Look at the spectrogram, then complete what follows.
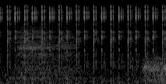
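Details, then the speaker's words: Vintage 1960s pulse-proportional model radio control on a three-cell battery pack: rapid even clicking of the actuator flapping against its mechanical stops, about ten a second, biasing left or right with the stick; normal operation. "as you can see if I push this stick to the left it biases the actuator To the Left Right Rudder biases it over to the right and in the center it's flapping both ways the clicking you can hear is actually mechanical stops very simple very effective"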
